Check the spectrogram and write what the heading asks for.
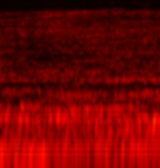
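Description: Bass-heavy routine music and arena noise from a cheerleading broadcast, played through a television speaker and sounding muffled and rumbly.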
